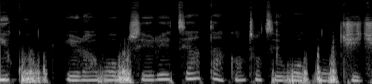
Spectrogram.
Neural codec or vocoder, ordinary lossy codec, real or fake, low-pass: vocoder, 44.1 kHz, 128 mel bands every 512 samples, BigVGAN v2; Opus, 64 kbps; fake; 19.8 kHz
